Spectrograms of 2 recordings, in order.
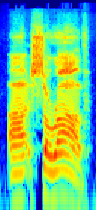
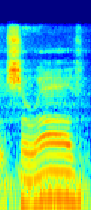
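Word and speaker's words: Saurav: What's this Sarav bigger dude's here. name? Sarav. I think is how you pronounce it. Sarav. I don't know.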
